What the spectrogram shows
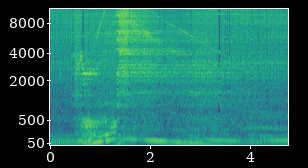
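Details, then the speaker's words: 2018 Ford Escape with the 1.5 EcoBoost turbocharged intercooled four-cylinder, airbox top removed and aftermarket exhaust, heard at the front by the intake: a rev blip brings a rising turbo whistle, then a blow-off whoosh; healthy turbo and blow-off valve. "See how you can hear everything so much better? You hear the turbochargers better? You hear the blowout valve better? It sounds so much better with an intake and exhaust system."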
